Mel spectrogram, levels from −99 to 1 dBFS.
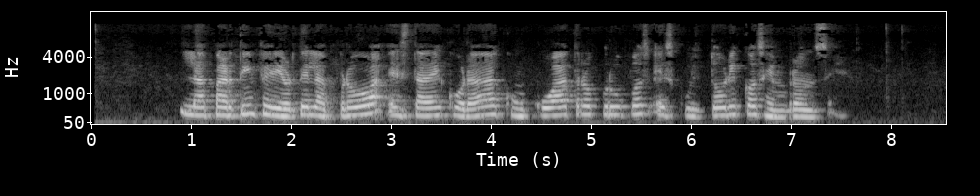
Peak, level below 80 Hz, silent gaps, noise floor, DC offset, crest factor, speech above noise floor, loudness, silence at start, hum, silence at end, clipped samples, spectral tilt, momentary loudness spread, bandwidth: -8 dBFS; -64 dBFS; none; -68 dBFS; under 0.1%; 18 dB; 44 dB; -24 LUFS; 0.9 s; none; 1 s; under 0.1%; -5.5 dB/octave; 9 LU; 11.5 kHz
